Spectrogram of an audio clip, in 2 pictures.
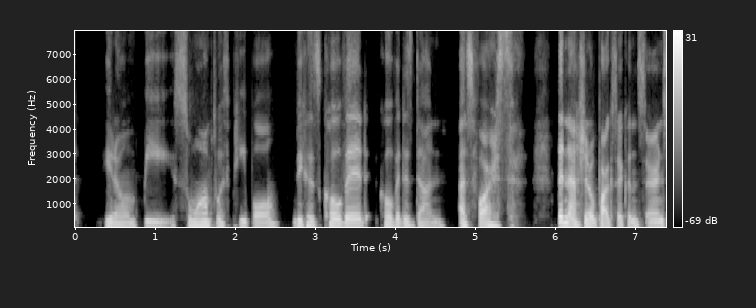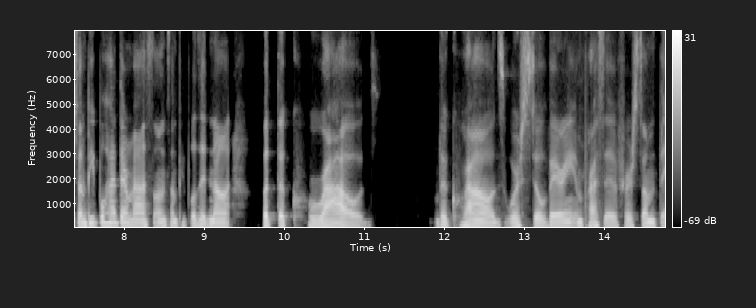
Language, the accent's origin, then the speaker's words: English; New York, United States; But as a New Yorker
